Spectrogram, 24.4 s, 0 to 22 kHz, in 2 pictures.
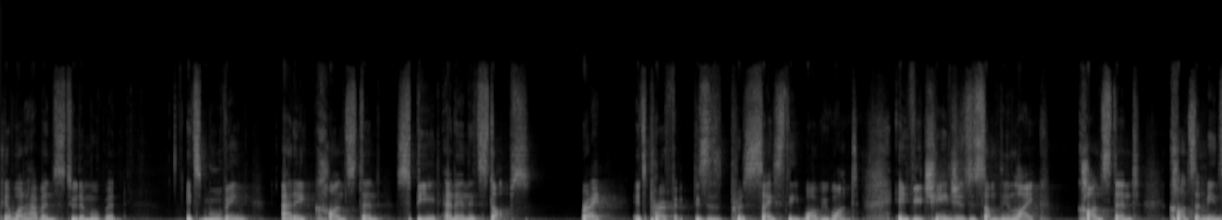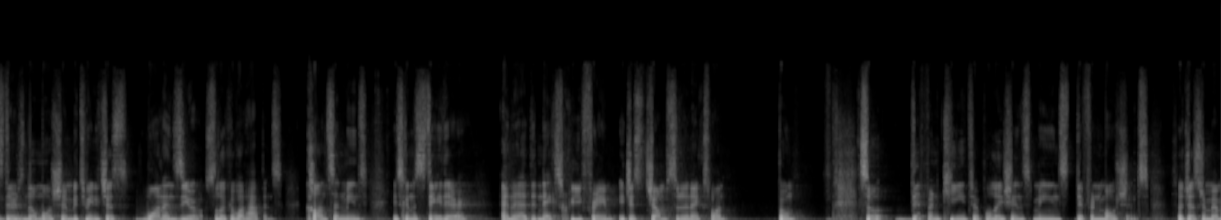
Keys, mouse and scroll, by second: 0.3 click, 1.0 space, 6.0 click, 8.4 click, 9.9 right click, 14.2 click, 15.3 click, 15.7 space, 20.5 space, 23.1 click, 23.8 click.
